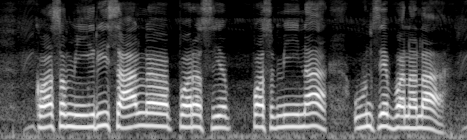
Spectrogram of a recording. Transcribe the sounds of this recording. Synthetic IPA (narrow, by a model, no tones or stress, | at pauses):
kəsmiɾisalɾs | pəsmina | unsebənəla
